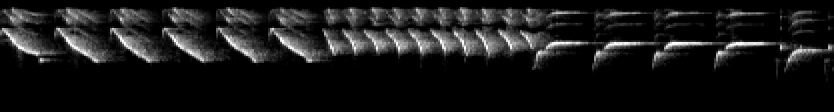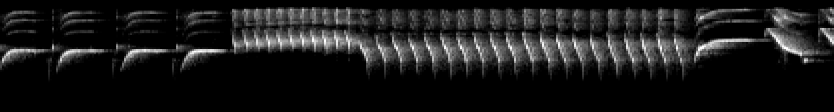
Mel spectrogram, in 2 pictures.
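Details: Canary training song for young canaries, long and tightly rolled: fast repeated downswept notes shifting between high and lower tours, then a rapid buzzy trill, all bright and high-pitched.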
